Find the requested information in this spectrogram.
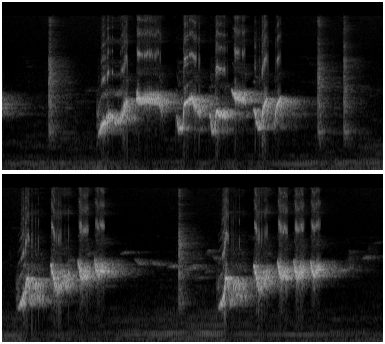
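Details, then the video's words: White-rumped shama singing in short bursts of rising, slurred whistles, four phrase groups separated by pauses of about a second, with faint low hum underneath. "OCEHAN MURAI BATU"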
